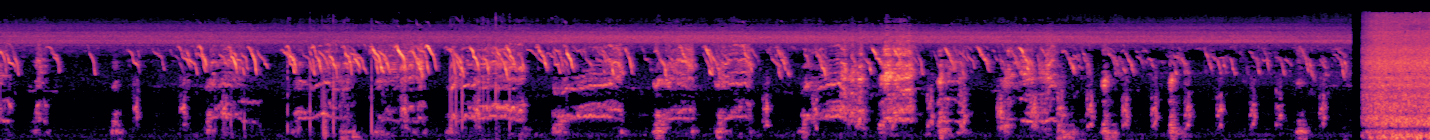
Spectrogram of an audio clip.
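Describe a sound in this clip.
Chickens cluck.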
